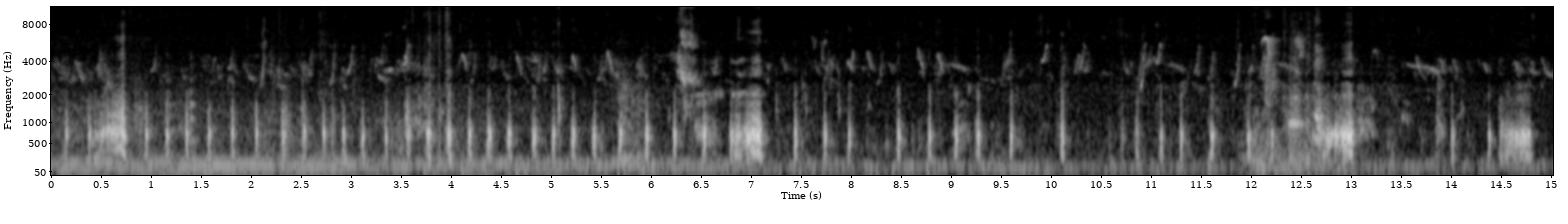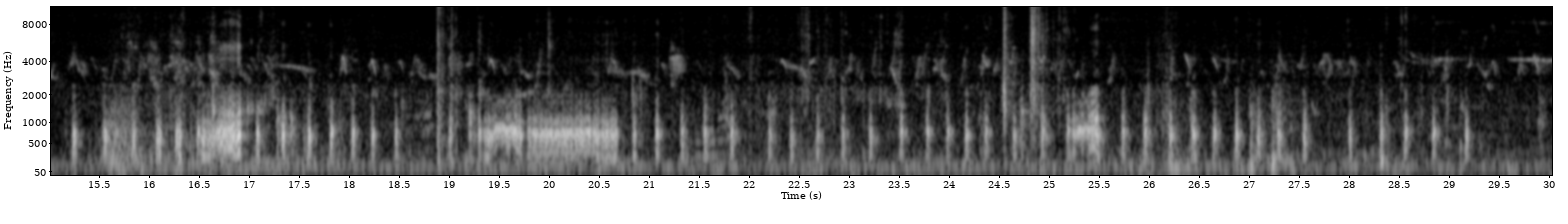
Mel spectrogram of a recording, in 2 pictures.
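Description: Broody mother hen clucking in a quick, even run of short clucks, about four a second, broken by a few longer, louder calls. Newly hatched chicks peep faintly above it.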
